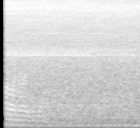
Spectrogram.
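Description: A steady hiss with a faint, thin high-pitched whine running under it, after a brief fragment of a voice at the very start.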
